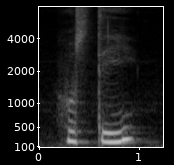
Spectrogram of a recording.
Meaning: 1. dense 2. viscous 3. good, cool
- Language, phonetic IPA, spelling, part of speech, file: Czech, [ˈɦustiː], hustý, adjective, Cs-hustý.ogg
